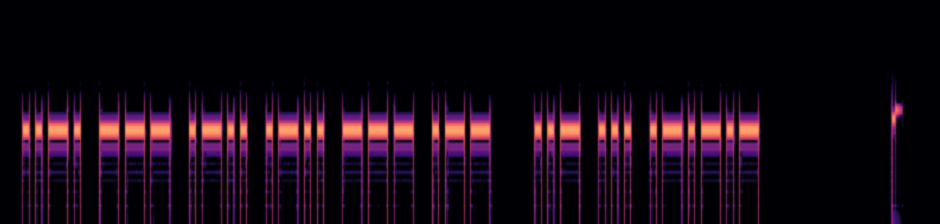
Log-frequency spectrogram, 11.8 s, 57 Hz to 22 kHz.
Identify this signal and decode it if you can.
Morse code, heard as a keyed tone, about 15 wpm, 700 Hz. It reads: FOLLOW US.
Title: Sentences from Top 1500 Words 15wpm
